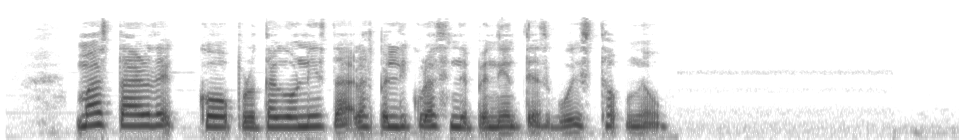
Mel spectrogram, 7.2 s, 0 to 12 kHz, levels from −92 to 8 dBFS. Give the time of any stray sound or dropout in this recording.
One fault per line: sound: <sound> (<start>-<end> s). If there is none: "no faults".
no faults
